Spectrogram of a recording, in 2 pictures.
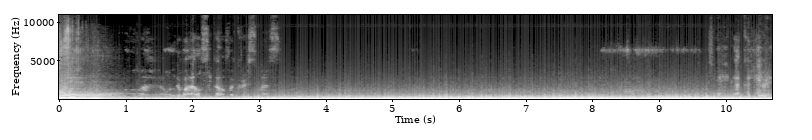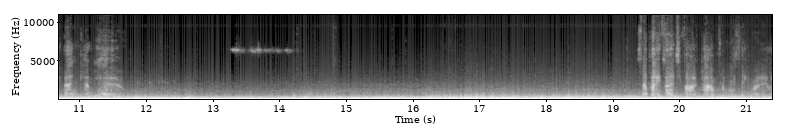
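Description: Interior noise of a car being driven through town: a steady low rumble of engine and tyres on the road. Two brief, faint high-pitched whistles sound over it, about eight and thirteen seconds in.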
